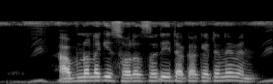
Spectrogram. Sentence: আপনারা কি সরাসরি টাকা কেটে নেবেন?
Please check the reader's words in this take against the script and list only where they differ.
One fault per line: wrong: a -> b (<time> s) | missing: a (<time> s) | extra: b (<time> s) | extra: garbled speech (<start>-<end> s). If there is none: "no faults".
no faults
